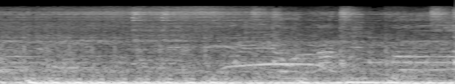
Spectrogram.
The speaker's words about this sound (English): It was insane. And there was those trucks over and over, just going down the street with a huge crowd of people dancing behind them.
